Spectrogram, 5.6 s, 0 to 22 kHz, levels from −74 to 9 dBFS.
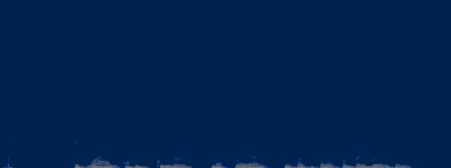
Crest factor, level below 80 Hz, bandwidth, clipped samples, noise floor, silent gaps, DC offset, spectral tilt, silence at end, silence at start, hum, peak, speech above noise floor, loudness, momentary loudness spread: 14 dB; -76 dBFS; 3.9 kHz; under 0.1%; -85 dBFS; none; under 0.1%; -11 dB/octave; 0.5 s; 0.05 s; none; -32 dBFS; 39 dB; -47 LUFS; 7 LU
